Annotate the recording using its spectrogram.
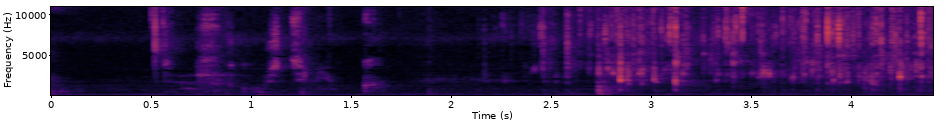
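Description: Faint scattered clicks of a pot being handled. About three seconds in come irregular crackly splashes as curds and whey start to pour from a metal pot into cheesecloth, with the whey dripping through.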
